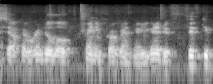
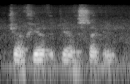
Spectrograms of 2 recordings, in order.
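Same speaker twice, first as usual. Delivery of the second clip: mock-sad puppy-dog voice, quieter; 9 dB quieter than usual. Jeff imitates a trainee asking him for a second, in a puppy-dog-died voice. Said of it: "my puppy dog died voice".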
